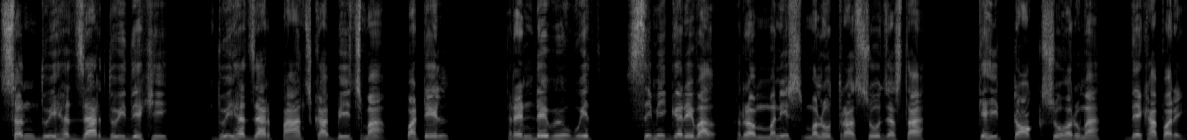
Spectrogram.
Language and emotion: Nepali, neutral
